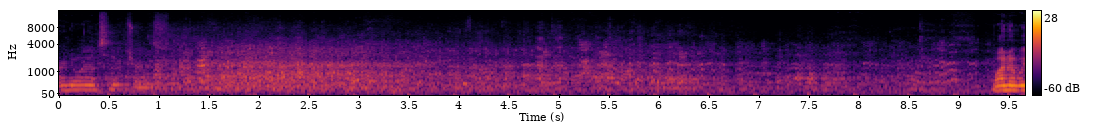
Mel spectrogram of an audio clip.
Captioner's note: audience laughing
